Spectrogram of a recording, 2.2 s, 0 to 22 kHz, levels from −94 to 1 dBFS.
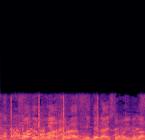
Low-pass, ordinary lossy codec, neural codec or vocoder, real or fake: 7.2 kHz; Opus, 64 kbps; none; real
